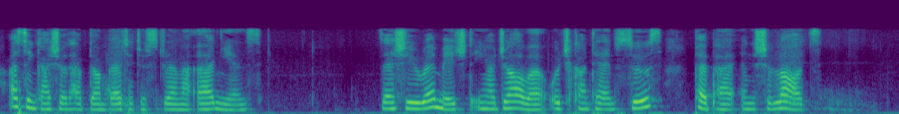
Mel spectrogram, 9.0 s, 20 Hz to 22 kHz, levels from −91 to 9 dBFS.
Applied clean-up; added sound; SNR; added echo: neural separator model SepFormer DNS4.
